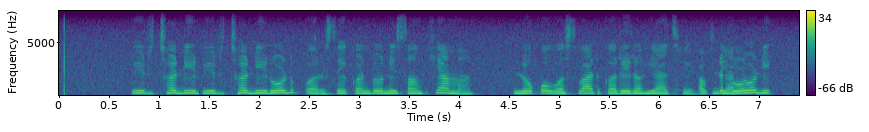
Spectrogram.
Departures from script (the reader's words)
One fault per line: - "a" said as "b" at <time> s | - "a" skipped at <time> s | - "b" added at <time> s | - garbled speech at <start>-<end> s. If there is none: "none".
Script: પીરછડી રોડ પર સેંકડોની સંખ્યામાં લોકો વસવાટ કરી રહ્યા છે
- "પીરછડી" added at 1.4 s
- garbled speech at 6.4-7.1 s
